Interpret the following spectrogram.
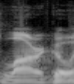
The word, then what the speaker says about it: Largo: because uh we know it rhymes Largo and embargo.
